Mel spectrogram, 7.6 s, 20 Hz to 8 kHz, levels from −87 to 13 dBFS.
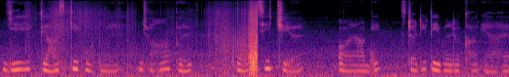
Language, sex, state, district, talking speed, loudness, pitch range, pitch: Hindi, female, Punjab, Pathankot, 140 wpm, -24 LUFS, 190-225 Hz, 205 Hz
